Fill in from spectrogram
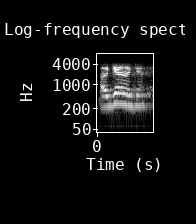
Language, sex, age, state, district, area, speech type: Odia, female, 18-30, Odisha, Dhenkanal, rural, conversation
